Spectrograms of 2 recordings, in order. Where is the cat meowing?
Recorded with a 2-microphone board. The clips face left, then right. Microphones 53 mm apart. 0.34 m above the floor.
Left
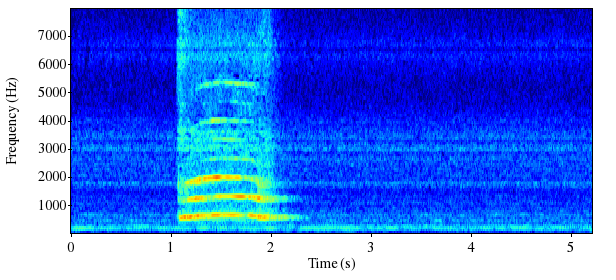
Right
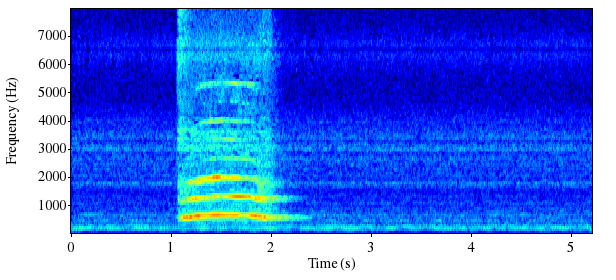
40° left (ahead or behind), 1.0 m.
